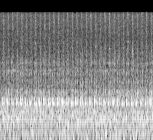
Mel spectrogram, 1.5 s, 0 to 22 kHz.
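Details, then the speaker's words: Mitsubishi Montero 4D56 diesel at idle: rough, busy clatter with uneven chuff, strong oil spray and light smoke; mechanic says it should not sound like this, diagnosing worn piston rings and liners with heavy blowby, beyond the EGR cleaning first suspected. "hindi maganda yung tunog niya hindi ko gusto yung tunog niya para sa isang Montero na 4D 56 hindi dapat ganito ang tunog nung engine na to at dahil sa malakas ang talsik ng langis at Ayan medyo umuusok na siya yun ang delikado"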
